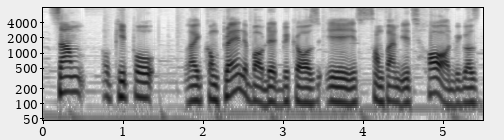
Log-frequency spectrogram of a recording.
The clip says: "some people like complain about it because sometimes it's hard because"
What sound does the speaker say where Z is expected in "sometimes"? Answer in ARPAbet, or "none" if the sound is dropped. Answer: none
